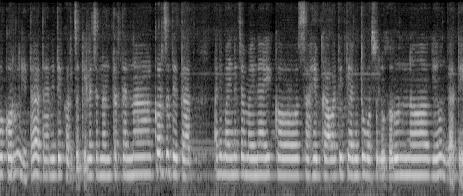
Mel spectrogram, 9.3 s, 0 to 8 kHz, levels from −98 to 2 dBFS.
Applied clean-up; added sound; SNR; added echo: neural separator model SepFormer DNS4.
